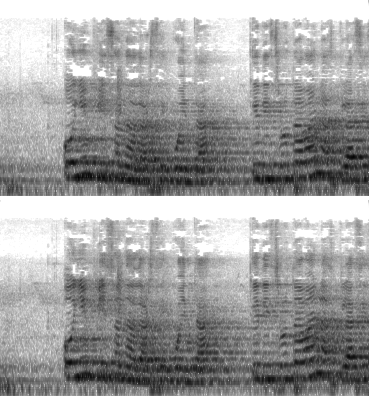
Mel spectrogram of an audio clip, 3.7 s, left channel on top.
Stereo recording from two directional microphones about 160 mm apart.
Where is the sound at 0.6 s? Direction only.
30° right (ahead or behind).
